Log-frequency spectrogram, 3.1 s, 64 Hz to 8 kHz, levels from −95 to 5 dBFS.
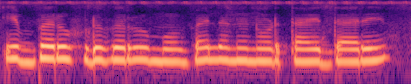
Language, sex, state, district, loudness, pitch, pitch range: Kannada, female, Karnataka, Bidar, -14 LUFS, 255 Hz, 240-260 Hz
